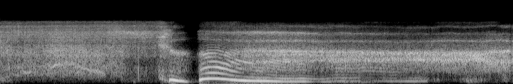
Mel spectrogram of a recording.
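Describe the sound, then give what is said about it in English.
Deep, loud breaths drawn up from the toes, as in labor breathing, used to help milk letdown. The steady breathy rush briefly dips, then returns with a moaning voiced tone that slides downward in pitch and fades back into breath. “Can you feel me taking those breaths all the way up from my toes?”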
